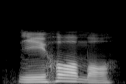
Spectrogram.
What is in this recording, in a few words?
how are you, hakka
